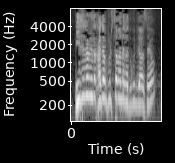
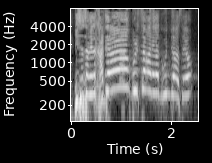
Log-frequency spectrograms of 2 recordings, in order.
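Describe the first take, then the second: First: Said in the usual way. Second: 가장 stretched long, high and loud; stress on 가장. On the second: Real, not acted. Preacher asking who is most pitiful, 가장 heavily stretched. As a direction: draw out 가장 emphatically. Repeats question with drawn-out emphasis.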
